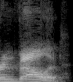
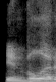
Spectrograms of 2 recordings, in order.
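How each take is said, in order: First: "invalid" as in-VAL-id; second-syllable stress. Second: "Invalid" as IN-vuh-lid; first-syllable stress. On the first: Lecturer offering the other reading, middle-stressed "invalid". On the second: Lecturer quizzing on heteronyms, front-stressed "Invalid". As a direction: stress the start of "Invalid", as the sick person. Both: Shown as a demonstration. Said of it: "where you put the emphasis".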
